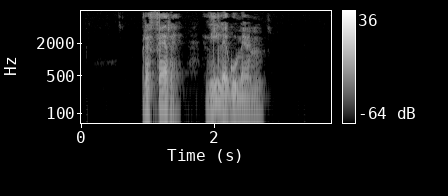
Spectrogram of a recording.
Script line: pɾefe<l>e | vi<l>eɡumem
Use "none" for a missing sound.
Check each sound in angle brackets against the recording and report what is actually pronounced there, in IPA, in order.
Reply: ɾ, l

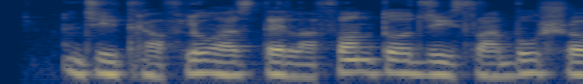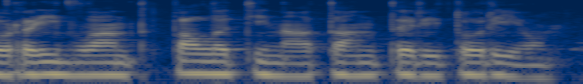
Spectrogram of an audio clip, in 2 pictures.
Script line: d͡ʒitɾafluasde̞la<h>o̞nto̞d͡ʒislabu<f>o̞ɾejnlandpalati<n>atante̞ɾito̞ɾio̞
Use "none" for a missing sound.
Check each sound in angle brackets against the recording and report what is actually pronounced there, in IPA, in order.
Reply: f, ʃ, n

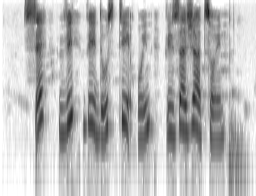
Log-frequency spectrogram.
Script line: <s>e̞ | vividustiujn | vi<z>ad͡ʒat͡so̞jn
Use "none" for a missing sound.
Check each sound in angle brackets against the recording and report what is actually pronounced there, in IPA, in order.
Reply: s, z

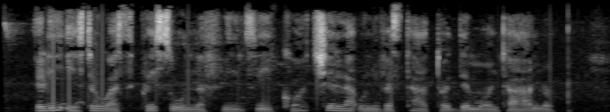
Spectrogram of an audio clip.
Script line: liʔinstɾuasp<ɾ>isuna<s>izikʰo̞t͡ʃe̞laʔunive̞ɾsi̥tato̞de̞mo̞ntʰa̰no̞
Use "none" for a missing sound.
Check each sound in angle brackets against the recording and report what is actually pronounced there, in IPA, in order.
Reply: ɾ, f

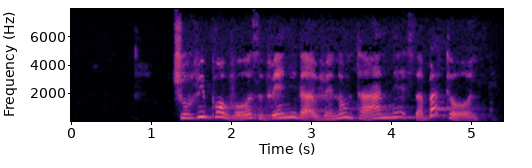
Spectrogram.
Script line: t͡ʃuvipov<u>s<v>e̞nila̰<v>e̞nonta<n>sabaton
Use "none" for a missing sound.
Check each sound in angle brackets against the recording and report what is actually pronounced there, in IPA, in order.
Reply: o, v, v, n

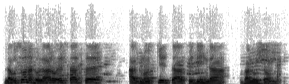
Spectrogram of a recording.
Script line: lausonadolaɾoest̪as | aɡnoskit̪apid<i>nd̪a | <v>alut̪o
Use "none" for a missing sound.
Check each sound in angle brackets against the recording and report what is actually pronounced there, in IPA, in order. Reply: i, v

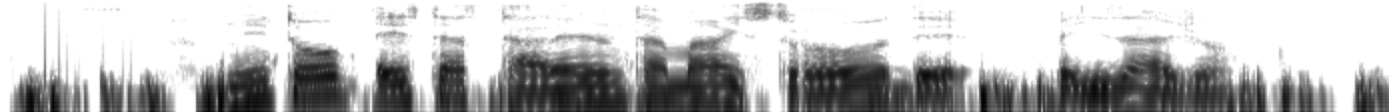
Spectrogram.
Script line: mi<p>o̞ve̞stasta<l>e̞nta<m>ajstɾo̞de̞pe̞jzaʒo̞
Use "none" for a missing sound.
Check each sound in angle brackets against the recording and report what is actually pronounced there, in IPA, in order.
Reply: t, l, m

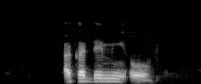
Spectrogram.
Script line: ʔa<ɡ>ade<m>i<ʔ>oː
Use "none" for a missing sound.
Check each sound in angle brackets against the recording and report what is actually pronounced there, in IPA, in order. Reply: k, m, ʔ

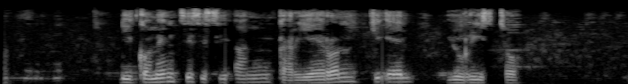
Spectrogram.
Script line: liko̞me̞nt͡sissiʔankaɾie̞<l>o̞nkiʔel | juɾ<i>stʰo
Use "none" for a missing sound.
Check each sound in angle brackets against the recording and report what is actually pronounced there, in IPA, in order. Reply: ɾ, i

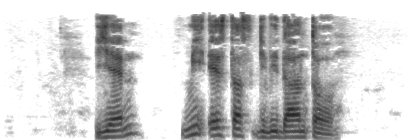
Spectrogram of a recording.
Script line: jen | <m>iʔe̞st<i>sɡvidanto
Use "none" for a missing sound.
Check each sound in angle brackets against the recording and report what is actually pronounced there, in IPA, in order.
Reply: m, a

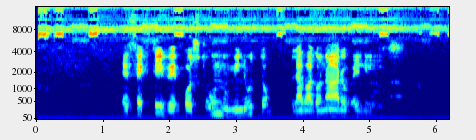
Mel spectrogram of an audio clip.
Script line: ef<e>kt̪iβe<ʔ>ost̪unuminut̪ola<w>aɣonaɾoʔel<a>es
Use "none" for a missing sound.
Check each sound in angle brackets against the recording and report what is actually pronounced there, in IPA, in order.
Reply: e, p, β, i

